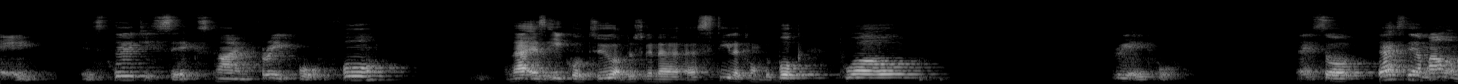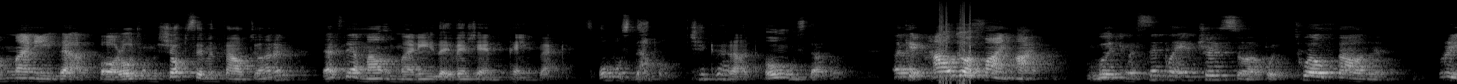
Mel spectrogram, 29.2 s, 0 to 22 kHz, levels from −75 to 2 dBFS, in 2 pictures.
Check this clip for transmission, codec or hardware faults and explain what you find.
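There is one hardware fault, loose connector crackle, from 23.97 to 24.28 s. A worn contact made and broke repeatedly, chopping the signal into an irregular, scratchy burst of crackle.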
